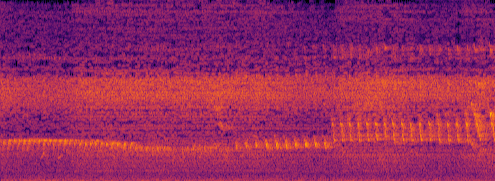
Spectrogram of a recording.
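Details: A common nightingale (Luscinia megarhynchos) sings high, rapidly repeated notes, then a fast, brighter trill, over a steady low rumble like distant traffic.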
